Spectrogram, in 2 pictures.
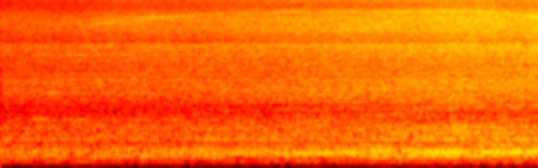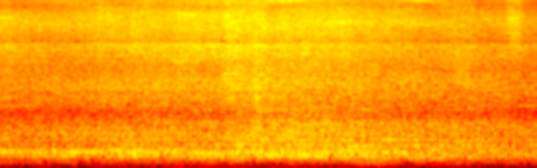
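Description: Container truck hauling a shipping container, its diesel engine and tyres growing louder as it approaches and passes close by, peaking about six seconds in and fading near the end.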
